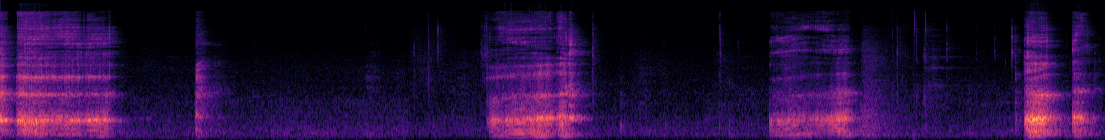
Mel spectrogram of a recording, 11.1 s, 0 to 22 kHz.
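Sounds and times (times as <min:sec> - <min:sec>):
woman burping: 0:00.0 - 0:01.2, 0:04.9 - 0:05.9, 0:07.7 - 0:08.6, 0:10.2 - 0:11.0.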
